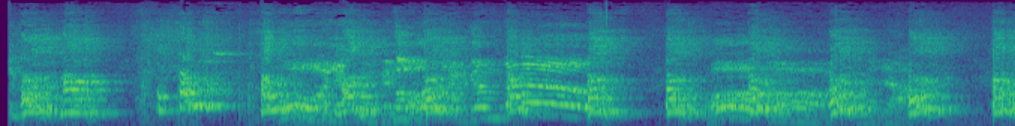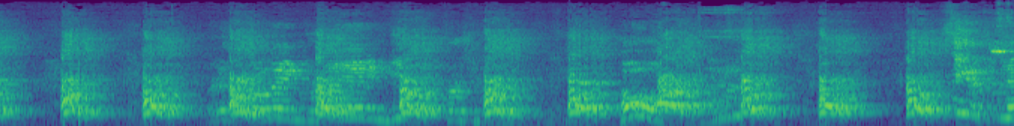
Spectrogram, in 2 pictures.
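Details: Giant Schnauzer police working dog barking in rapid, fairly irregular bursts of about two per second, loud and mid-pitched, with a handler's voice mixed in among the barks.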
